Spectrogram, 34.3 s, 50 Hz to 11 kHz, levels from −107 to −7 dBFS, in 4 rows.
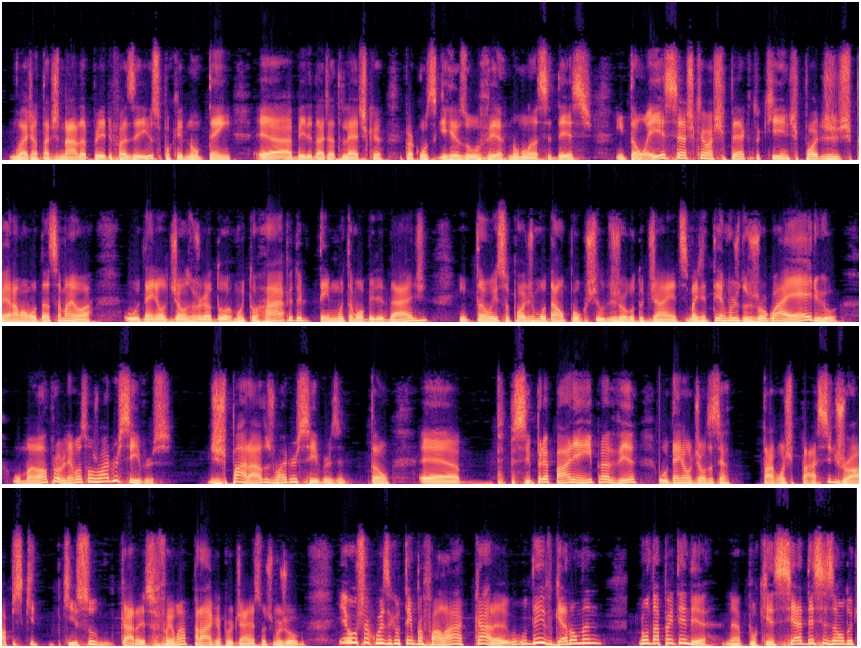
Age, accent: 20-39, Brazilian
